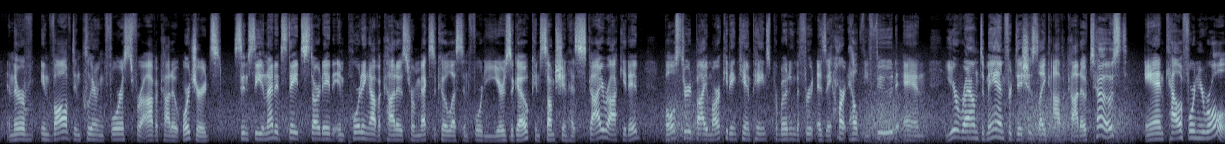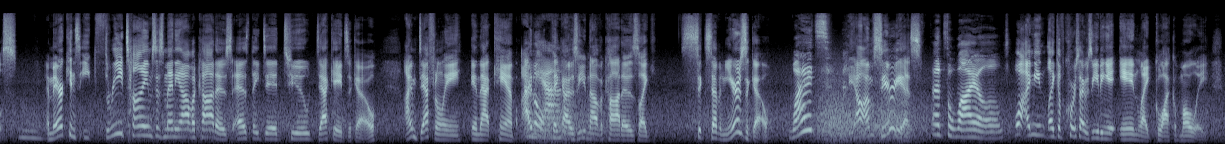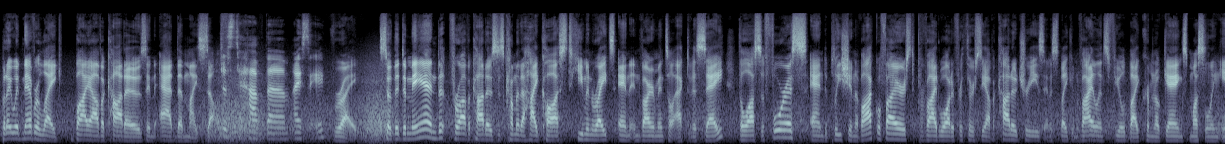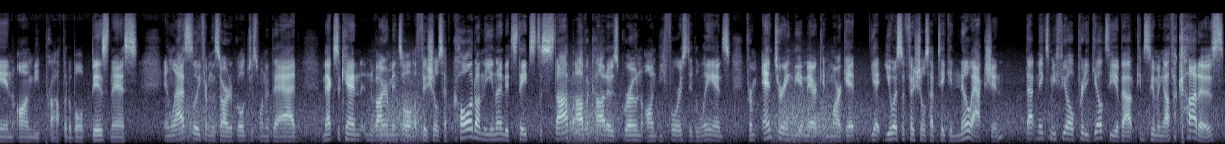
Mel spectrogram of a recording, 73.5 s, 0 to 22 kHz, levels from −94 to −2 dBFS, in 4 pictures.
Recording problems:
thin; very; fading below 700 Hz
wind noise on the microphone; occasional gusts; 20 dB below the speech

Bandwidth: 14.5 kHz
